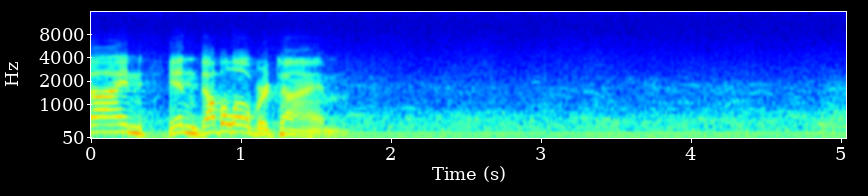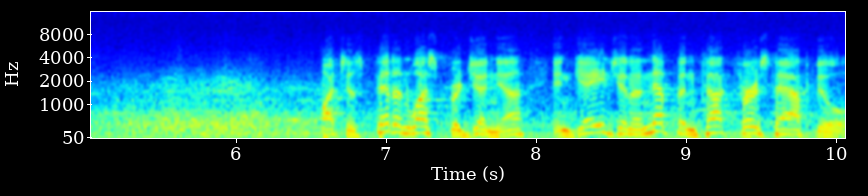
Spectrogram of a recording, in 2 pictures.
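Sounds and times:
electrical hum and hiss: 0.0s - 10.0s
faint wash of noise: 4.8s - 8.1s.

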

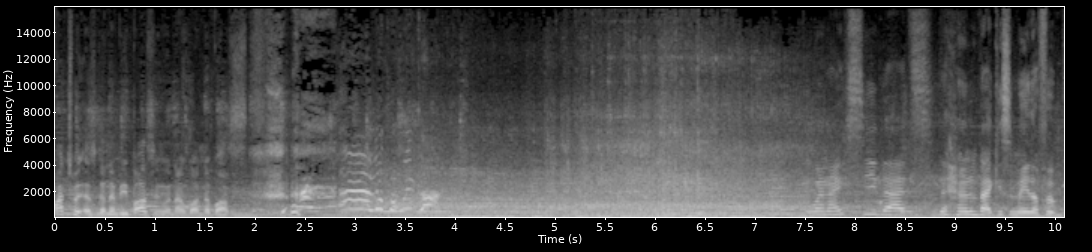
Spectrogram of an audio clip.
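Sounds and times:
street traffic rush: 1.4s - 10.0s
vehicle passing rumble: 2.8s - 10.0s.

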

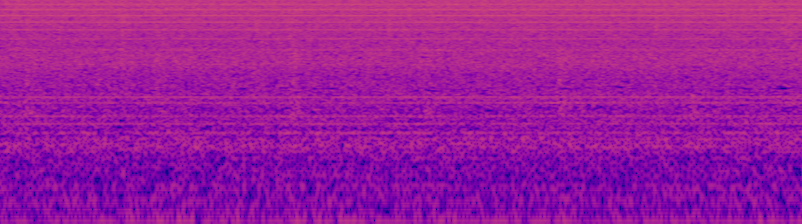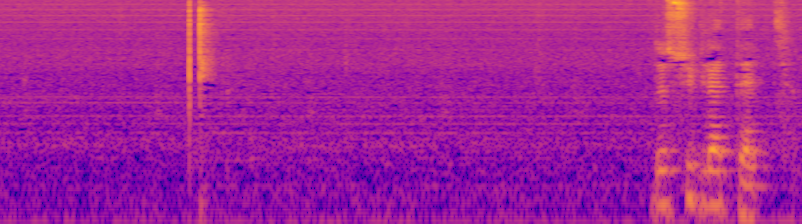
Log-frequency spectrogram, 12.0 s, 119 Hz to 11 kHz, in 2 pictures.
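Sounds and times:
faint room noise: 0.0s - 12.0s
sharp clicks: 7.4s - 7.8s.

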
